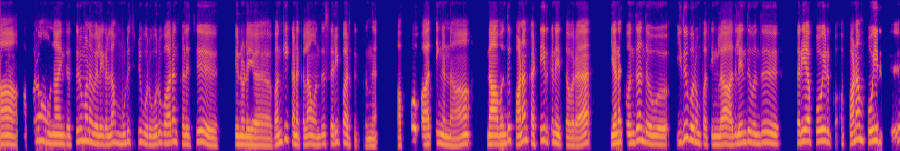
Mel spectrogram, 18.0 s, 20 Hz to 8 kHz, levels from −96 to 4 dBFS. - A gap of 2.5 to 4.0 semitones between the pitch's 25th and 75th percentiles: No, average, 4.5 semitones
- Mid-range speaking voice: Yes, medium, 180 Hz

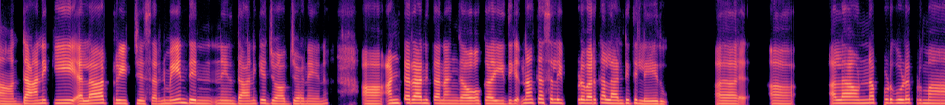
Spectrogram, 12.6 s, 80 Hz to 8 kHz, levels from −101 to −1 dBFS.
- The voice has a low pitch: No, high, 230 Hz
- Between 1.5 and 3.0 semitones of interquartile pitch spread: Yes, narrow, 2.5 semitones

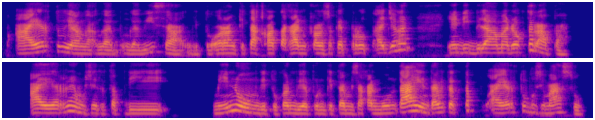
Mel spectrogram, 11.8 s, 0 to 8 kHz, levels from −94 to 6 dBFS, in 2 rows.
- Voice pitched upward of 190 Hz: No, medium, 180 Hz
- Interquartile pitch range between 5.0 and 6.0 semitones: No, average, 2.9 semitones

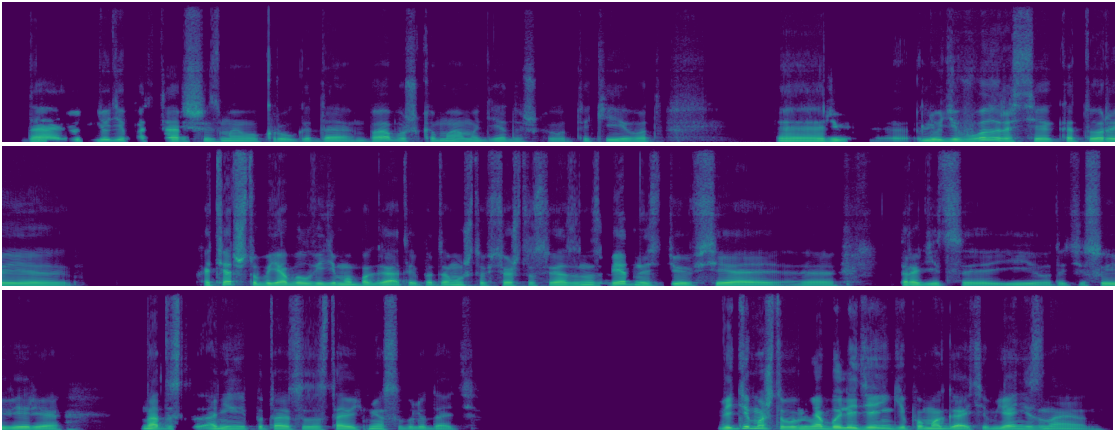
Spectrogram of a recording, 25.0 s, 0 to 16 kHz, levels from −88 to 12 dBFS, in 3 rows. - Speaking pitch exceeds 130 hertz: No, low, 110 Hz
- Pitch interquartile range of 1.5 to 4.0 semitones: No, average, 5.0 semitones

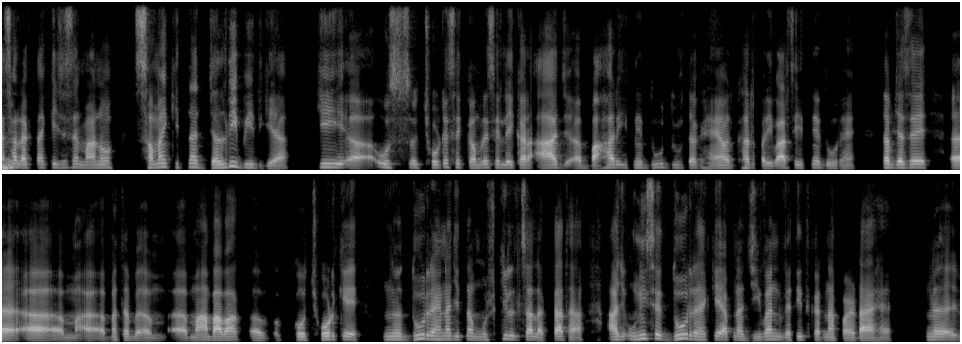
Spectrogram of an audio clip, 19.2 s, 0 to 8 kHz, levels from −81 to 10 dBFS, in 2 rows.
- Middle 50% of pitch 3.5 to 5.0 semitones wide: No, average, 2.9 semitones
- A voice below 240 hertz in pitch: Yes, medium, 140 Hz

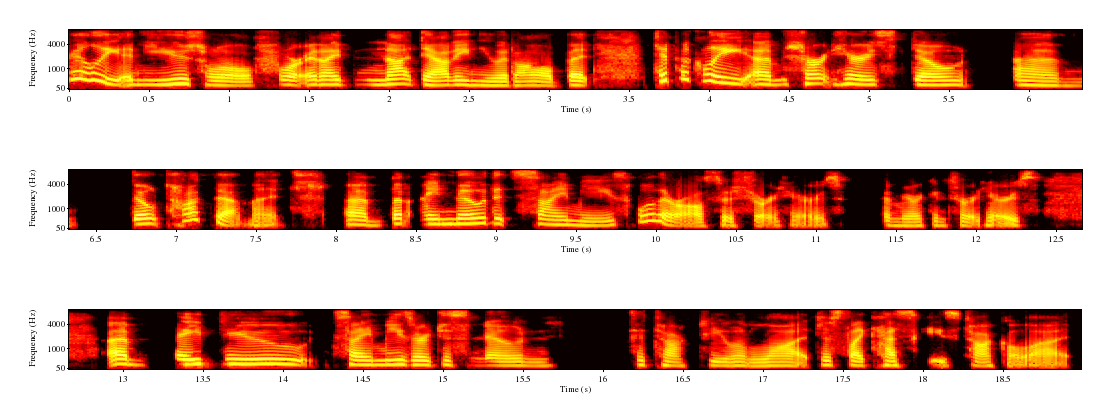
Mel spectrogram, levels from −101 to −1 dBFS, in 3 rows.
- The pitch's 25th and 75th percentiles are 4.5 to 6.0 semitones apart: Yes, average, 5.1 semitones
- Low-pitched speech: No, medium, 175 Hz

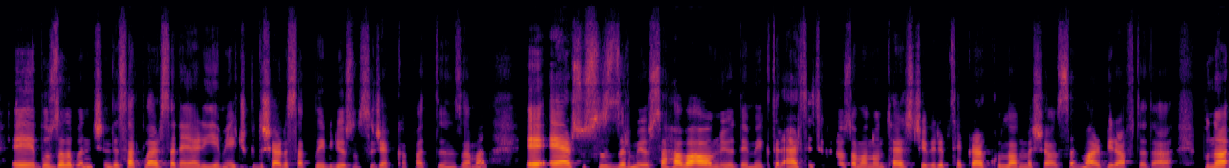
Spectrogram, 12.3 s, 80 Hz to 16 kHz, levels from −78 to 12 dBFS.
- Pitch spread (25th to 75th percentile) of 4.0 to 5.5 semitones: Yes, average, 4.5 semitones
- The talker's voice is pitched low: No, high, 195 Hz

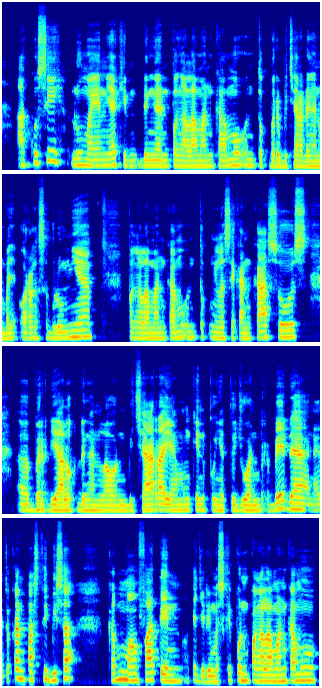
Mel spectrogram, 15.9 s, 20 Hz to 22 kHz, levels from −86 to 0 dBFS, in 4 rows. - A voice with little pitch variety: No, average, 3.2 semitones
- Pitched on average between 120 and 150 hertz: Yes, low, 135 Hz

